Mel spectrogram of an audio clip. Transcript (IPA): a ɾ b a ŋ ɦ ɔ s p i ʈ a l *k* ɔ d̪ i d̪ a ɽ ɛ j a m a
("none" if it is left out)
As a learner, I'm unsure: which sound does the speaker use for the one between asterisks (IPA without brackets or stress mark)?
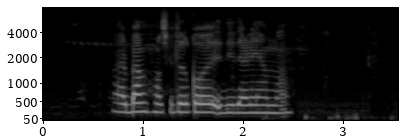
k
